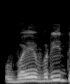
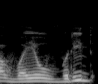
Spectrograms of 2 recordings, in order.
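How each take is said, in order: First: वयोवृद्ध as "vaye-vriddh"; wrong pronunciation. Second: वयोवृद्ध as "vayo-vriddh"; correct pronunciation. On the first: Teacher repeating the error, वयोवृद्ध as "vaye-vriddh". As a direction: replace the o in वयोवृद्ध with e. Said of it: "नहीं होता". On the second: Teacher correcting the word, वयोवृद्ध with clear o. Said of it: "ऐसे सही लिखा जाता". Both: Shown as a demonstration.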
